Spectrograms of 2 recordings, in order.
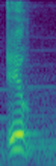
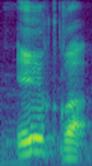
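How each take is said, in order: First: The final q is cut off without any bounce. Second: The final q bounces with an echoing release. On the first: The speaker calls it wrong. "bukan iq mati eh" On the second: The speaker calls it right. "itu adalah lantunan"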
